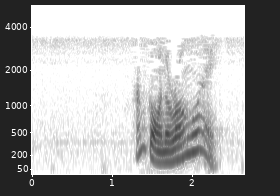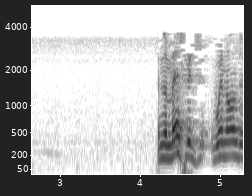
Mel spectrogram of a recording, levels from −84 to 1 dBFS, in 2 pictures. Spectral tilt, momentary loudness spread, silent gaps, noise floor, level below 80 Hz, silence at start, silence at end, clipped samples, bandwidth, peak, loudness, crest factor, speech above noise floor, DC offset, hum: -11 dB/octave; 20 LU; none; -64 dBFS; -58 dBFS; 1.3 s; 0 s; under 0.1%; 3.9 kHz; -6 dBFS; -24 LUFS; 20 dB; 41 dB; under 0.1%; none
